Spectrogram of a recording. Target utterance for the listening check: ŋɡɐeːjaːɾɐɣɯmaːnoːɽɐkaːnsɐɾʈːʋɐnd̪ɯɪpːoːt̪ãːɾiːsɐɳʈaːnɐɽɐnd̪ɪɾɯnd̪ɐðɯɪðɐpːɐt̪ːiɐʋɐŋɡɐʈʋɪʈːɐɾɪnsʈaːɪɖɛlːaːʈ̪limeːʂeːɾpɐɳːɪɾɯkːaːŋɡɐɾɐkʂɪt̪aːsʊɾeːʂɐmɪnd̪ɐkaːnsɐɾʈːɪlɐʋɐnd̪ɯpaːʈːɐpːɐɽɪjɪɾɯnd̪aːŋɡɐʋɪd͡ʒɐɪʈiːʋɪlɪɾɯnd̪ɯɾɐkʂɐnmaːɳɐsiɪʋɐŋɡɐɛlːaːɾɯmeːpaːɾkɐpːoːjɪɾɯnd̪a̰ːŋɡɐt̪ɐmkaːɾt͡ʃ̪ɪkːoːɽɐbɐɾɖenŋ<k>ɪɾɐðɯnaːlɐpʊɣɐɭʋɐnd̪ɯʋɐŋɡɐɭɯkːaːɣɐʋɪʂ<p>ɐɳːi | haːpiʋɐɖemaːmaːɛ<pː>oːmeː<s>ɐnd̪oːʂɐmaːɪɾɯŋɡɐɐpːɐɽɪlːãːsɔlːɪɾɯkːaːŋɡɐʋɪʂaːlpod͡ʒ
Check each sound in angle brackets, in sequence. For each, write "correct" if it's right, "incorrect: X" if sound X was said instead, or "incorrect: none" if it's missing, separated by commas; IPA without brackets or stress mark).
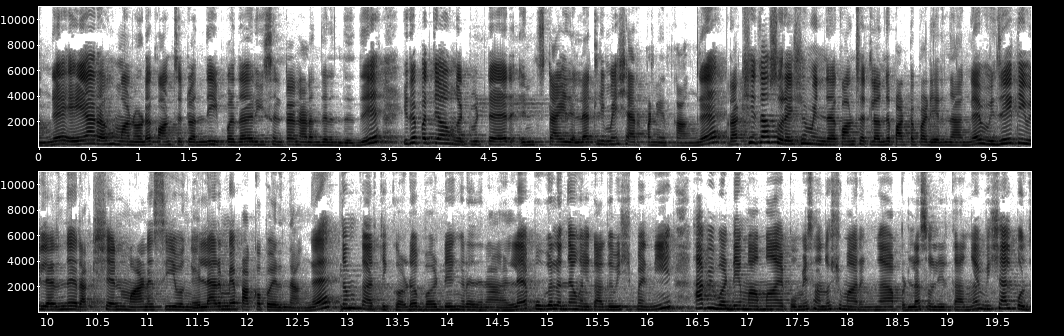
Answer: incorrect: ɡ, correct, correct, correct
